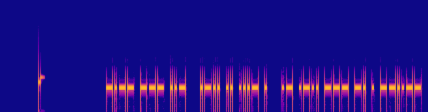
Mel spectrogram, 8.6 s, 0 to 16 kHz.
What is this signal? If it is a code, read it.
Morse code, heard as a keyed tone, about 28 wpm, 700 Hz. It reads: YOU LIVE ALONE,
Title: Sentences from Top 1000 Words 28wpm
